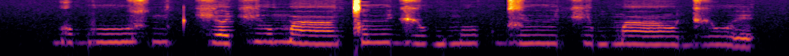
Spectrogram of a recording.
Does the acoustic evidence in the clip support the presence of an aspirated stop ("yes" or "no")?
no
